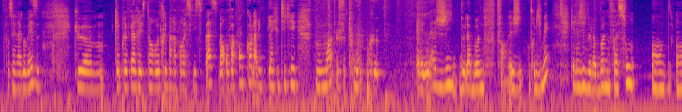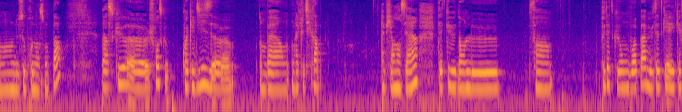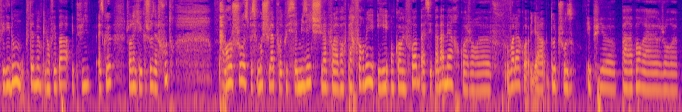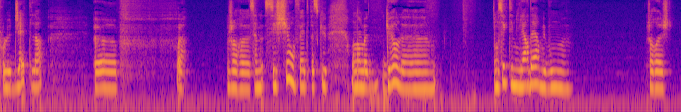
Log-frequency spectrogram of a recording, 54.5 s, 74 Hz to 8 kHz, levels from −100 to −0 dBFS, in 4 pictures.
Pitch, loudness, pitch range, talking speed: 205 Hz, -28 LUFS, 190-220 Hz, 205 wpm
